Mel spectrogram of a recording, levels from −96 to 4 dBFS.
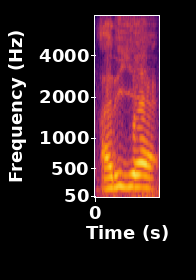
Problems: background sounds at intervals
